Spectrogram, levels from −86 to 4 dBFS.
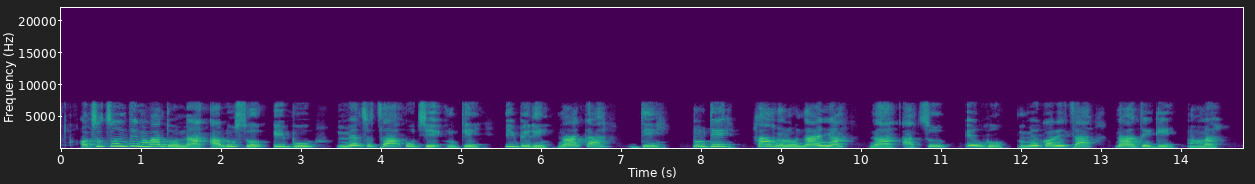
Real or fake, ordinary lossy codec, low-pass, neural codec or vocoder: fake; none; 7.2 kHz; codec, 16 kHz, 2 kbps, FreqCodec, larger model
